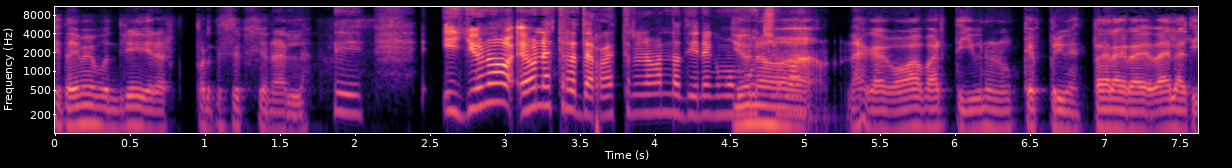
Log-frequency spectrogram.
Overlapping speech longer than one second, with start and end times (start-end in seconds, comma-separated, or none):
none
